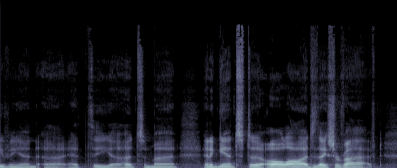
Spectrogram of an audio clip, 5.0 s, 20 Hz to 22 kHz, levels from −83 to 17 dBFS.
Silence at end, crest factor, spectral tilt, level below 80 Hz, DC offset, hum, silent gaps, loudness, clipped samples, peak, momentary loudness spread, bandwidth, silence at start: 0.3 s; 18 dB; -6 dB/octave; -58 dBFS; under 0.1%; none; none; -19 LUFS; under 0.1%; -2 dBFS; 17 LU; 19 kHz; 0 s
